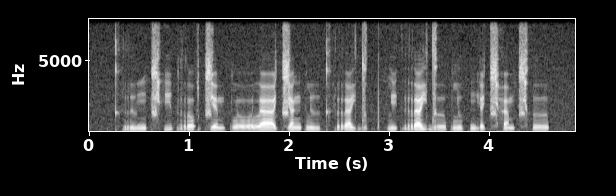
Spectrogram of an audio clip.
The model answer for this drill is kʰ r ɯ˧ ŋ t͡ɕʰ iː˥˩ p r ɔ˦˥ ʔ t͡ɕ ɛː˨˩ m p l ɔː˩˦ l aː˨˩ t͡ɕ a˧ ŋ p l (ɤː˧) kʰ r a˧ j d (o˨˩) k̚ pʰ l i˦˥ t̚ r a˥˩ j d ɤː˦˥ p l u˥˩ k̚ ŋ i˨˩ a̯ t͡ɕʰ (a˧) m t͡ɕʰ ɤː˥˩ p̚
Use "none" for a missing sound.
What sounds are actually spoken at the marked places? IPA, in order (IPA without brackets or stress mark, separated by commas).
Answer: ɯː˧, o˨˩, a˧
